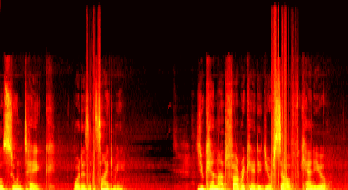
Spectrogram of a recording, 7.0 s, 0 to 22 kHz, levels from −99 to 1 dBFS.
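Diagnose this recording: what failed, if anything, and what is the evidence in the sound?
Loose connector crackle appears from 1.73 to 2.02 s and again from 5.42 to 5.97 s, the second burst nearly twice as long. The failure sits in the analogue wiring. A worn or dirty contact in a plug or jack is intermittently opening and closing as it shifts, so the signal is chopped into fragments. Any DC offset on the line turns each break into a pop, which gives these irregular scratchy bursts over the sound.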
